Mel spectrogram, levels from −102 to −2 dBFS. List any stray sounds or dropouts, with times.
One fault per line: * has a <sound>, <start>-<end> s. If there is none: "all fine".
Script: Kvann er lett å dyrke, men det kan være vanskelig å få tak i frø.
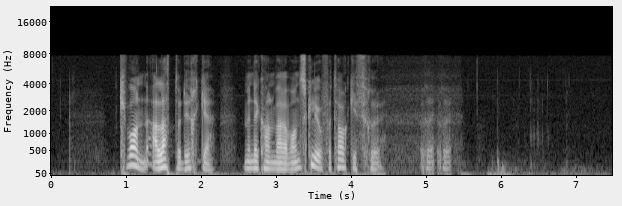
* has a laugh, 4.9-5.4 s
